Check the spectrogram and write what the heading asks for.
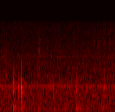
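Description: Felt-tip whiteboard marker writing on a whiteboard: a few faint, irregular ticks and taps as the pen strokes out letters and symbols.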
